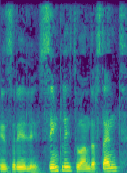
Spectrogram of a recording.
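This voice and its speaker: A man with an Italian accent at a very slow pace, with ordinary pitch variation. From Italy. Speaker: trading course student. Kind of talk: testimonial.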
